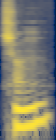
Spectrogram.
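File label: "cheng2", Chinese; Cours-de-Chinois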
